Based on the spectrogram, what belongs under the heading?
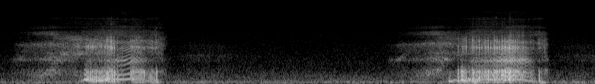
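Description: Two rough, rattling snores on inhaled breaths about four seconds apart, with quiet room noise between; ordinary snoring.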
